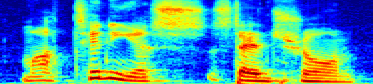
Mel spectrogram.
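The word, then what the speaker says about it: Martinius Stenshorne: Alex Dunn and uh martinus Stena martinus Stena that's how you pronounce his name those are two former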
